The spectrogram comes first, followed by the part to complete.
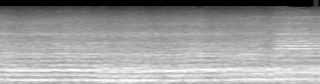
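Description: A man singing a naat into a microphone, holding one long note that bends slowly in pitch.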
